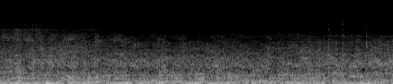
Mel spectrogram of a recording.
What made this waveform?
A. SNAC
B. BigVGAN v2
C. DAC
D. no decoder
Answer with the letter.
A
